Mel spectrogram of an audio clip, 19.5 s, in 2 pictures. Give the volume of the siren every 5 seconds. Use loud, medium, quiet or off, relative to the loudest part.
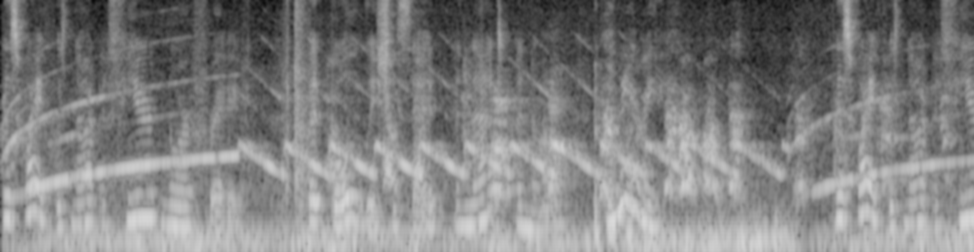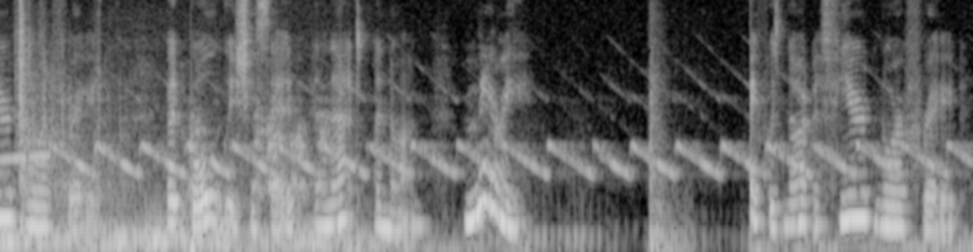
loud, loud, medium, quiet.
